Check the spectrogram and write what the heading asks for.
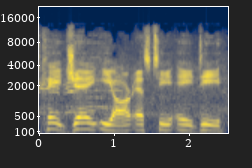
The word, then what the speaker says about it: Kjerstad: So the spelling of Kjerstad's last name, it's Kjerstad. Dave Van Horn often calls him Silent J, because the J is silent in the last name.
